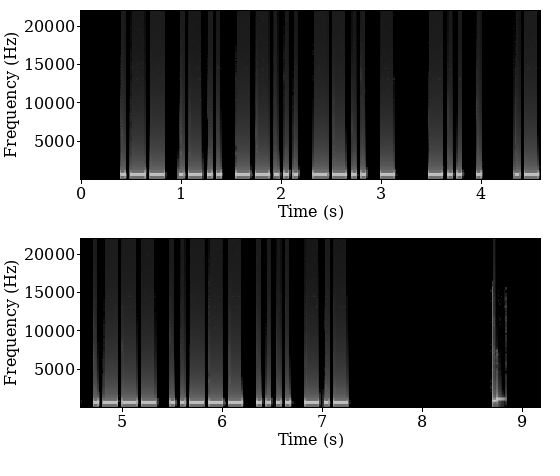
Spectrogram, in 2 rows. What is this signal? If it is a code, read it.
Morse code, heard as a keyed tone, about 25 wpm, 700 Hz. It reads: WL7ZT DE AJ2HK
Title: USA Callsign DE Callsign - 5 Characters - 25wpm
